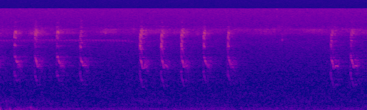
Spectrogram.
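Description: A songbird singing faintly: short runs of quick downslurred notes, about three a second, in three bouts with pauses between.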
